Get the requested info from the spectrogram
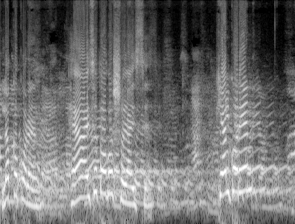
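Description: A woman preaching a Bengali Islamic sermon in a drawn-out, melodic delivery, with long wavering held notes.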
